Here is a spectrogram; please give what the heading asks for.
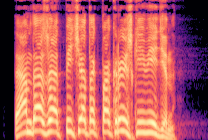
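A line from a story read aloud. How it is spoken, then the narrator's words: Excited shout from behind. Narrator (Russian): азартно крикнул сзади Хэнк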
